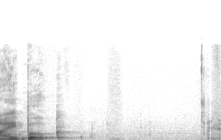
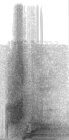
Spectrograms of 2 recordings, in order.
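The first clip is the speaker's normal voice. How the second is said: loud punchy slam; imitated door slam; 5 semitones higher, 9 dB louder than usual. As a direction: bang it out like the door.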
